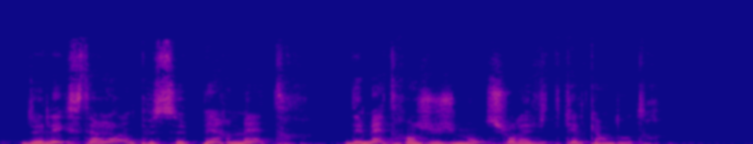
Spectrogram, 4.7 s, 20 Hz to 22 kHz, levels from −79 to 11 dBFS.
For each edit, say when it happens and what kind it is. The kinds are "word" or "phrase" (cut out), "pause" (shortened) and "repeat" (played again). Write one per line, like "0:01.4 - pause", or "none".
none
